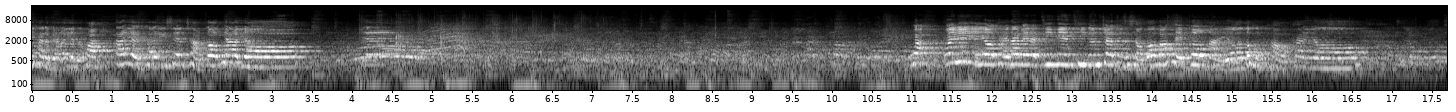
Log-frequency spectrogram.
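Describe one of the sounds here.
A young woman talks with emotion into a microphone, heard through loudspeakers in a large hall.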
